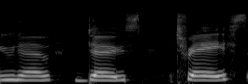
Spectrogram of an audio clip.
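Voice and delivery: put-on awful anglicized English accent on Spanish words. Imitating the listener counting off for volleyball in Spanish with the worst English accent. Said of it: "say them with the worst English accent ever".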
